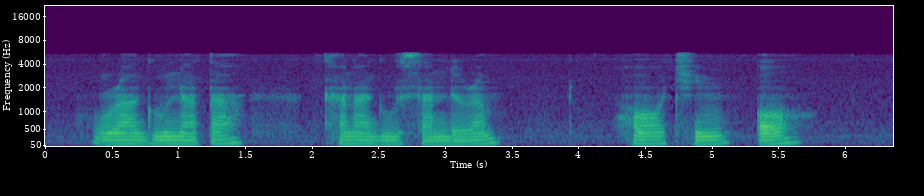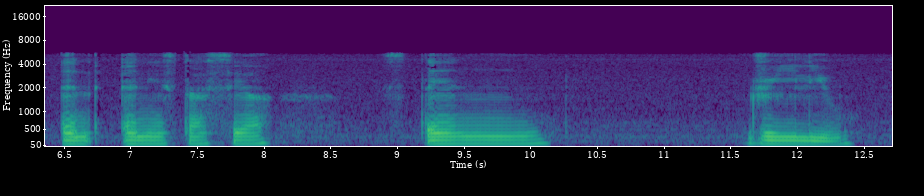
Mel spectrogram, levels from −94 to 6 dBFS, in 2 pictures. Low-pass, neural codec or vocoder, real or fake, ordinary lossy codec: 5.4 kHz; none; real; AAC, 32 kbps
